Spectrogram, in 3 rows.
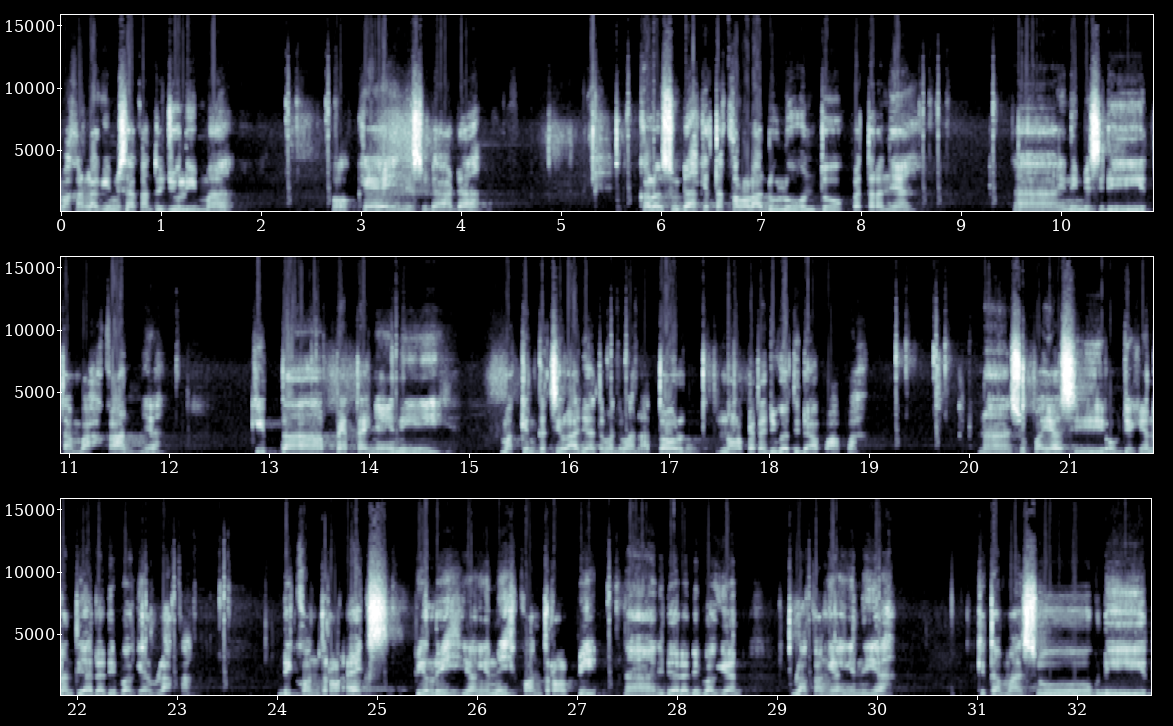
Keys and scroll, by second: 0.8-1.6 typing, 5.8 v, 17.6 0, 17.9 Return, 20.4 Escape, 23.0 ctrl+x, 26.8 ctrl+f.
